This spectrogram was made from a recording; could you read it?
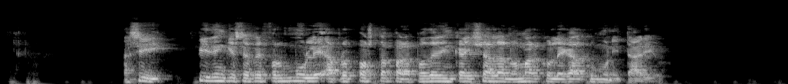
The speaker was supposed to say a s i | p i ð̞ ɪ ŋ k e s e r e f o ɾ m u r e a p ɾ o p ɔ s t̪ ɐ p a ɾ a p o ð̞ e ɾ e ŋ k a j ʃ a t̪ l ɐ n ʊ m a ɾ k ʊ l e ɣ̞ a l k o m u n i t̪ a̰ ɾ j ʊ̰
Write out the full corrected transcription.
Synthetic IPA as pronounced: a s i | p i ð̞ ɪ ŋ k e s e r e f o ɾ m u l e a p ɾ o p ɔ s t̪ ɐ p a ɾ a p o ð̞ e ɾ e ŋ k a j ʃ a l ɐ n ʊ m a ɾ k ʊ l e ɣ̞ a l k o m u n i t̪ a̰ ɾ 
